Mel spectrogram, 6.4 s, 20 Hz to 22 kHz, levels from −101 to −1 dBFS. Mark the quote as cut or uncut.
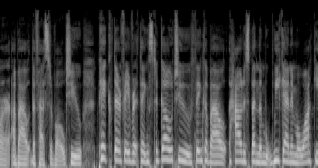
cut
